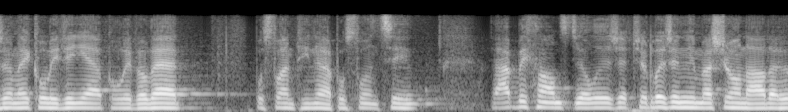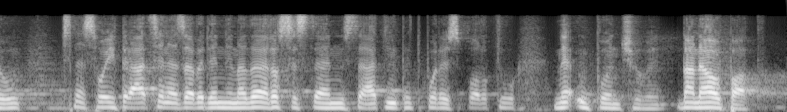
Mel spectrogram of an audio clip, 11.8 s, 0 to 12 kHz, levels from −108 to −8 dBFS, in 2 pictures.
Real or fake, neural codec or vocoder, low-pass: fake; codec, 16 kHz, 0.5 kbps, X-Codec, HuBERT features, trained on balanced general audio; 7.2 kHz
